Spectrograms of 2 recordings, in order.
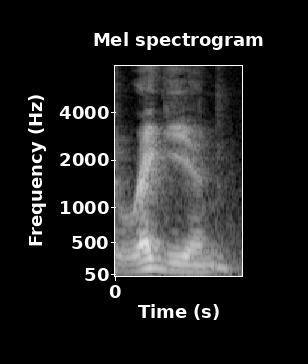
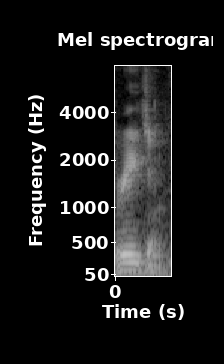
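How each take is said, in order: First: The g is a hard g sound. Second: The g is a soft j sound. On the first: The speaker calls it wrong. "no one, uh, you know, in proper English says" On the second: The speaker calls it right. "it's actually region"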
